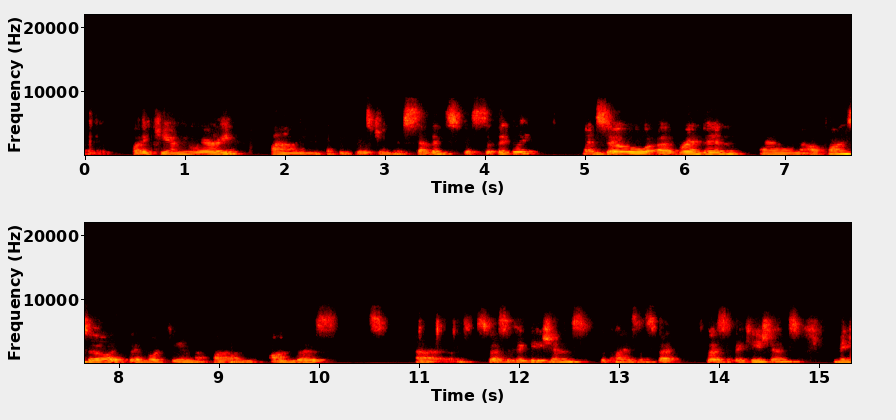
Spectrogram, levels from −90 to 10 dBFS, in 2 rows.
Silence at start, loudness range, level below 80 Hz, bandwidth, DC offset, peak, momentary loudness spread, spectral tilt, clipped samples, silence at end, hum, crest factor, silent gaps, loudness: 0 s; 7 LU; -82 dBFS; 8.8 kHz; under 0.1%; -18 dBFS; 14 LU; -4.5 dB/octave; under 0.1%; 0 s; none; 18 dB; none; -36 LUFS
